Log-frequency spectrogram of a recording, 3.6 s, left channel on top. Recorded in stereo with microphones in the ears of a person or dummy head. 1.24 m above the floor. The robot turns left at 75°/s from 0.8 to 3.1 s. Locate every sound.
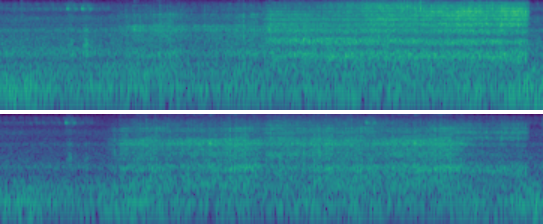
1.8 s frying: 175° left; by 3.5 s 75° left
